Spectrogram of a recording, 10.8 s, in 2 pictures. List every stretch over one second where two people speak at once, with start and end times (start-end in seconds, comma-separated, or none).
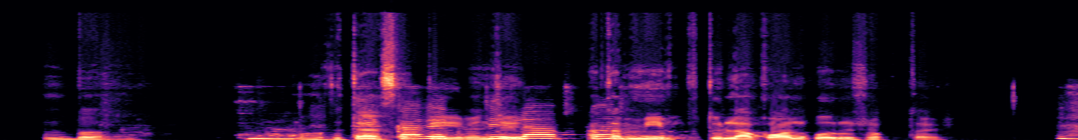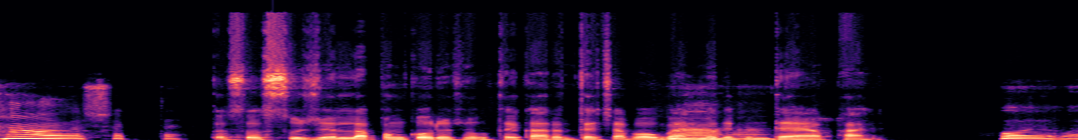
1.9-3.2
